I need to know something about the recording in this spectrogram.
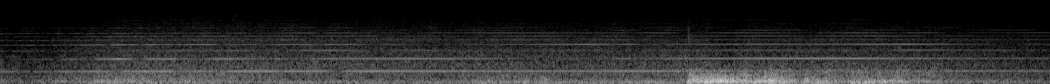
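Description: A low rumbling sound effect over a faint steady hum. About seven seconds in comes a sudden, loud, deep boom that rolls away over about two seconds.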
